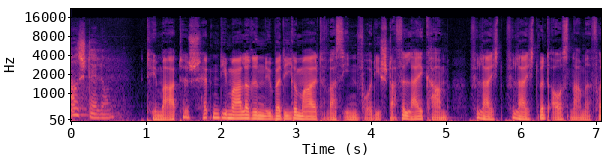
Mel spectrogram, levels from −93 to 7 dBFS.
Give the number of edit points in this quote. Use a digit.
2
